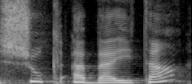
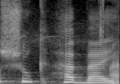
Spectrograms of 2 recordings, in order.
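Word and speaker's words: Shuk HaBayta: Ça s'appelle Chouk Habayta, Chouk à la maison, Chouk Habayta. Ah, ça s'écrit SHUKHABAYTA.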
